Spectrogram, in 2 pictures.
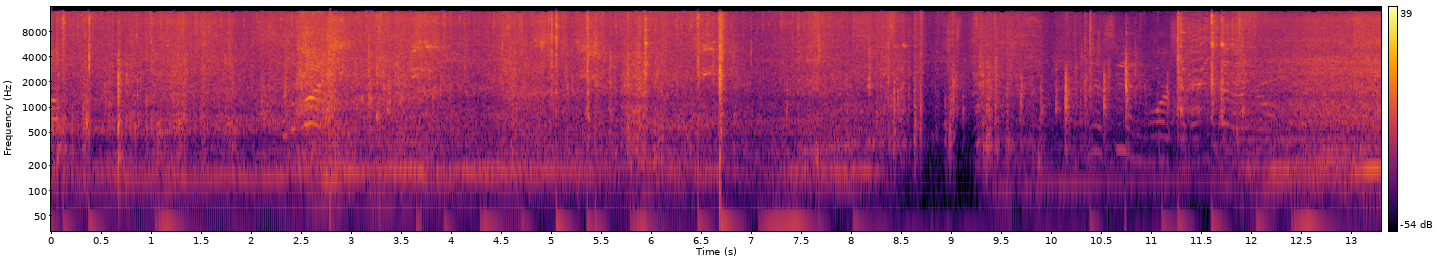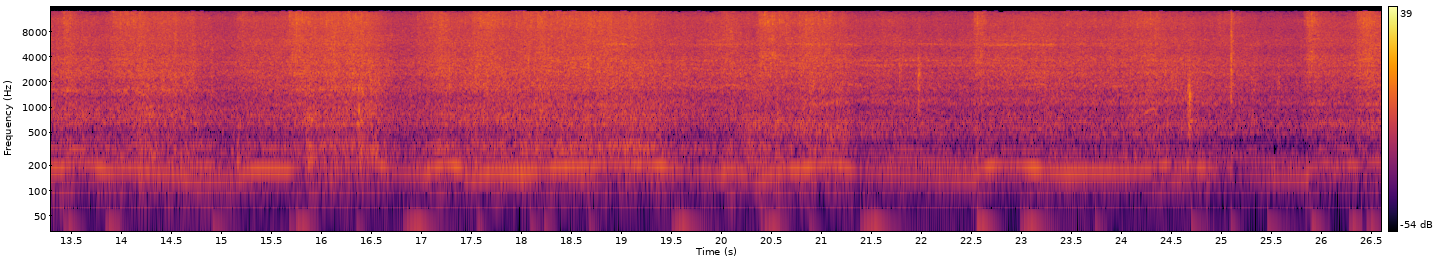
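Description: An off-road vehicle's engine idles and revs unevenly as it crawls.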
